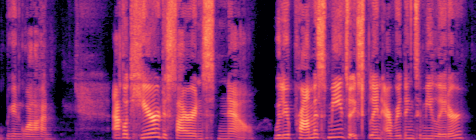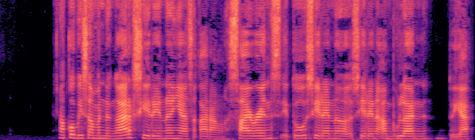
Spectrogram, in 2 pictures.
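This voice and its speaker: A woman's voice: medium pitch, normal speed, bright, forceful tone. A woman reading a novel aloud in English and translating it line by line into Indonesian. She talks casually, thinks aloud and searches for words, and mixes both languages freely. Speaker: online English-to-Indonesian tutor.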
